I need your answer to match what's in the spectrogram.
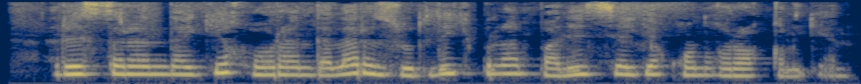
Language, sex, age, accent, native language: Uzbek, female, 18-24, Jizzax, Uzbek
